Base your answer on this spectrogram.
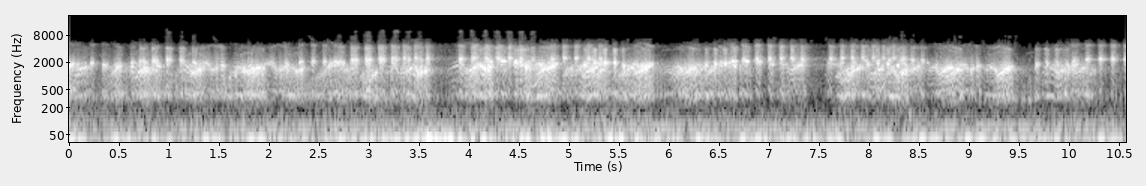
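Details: Frogs singing together, a continuous mass of harsh, rapidly pulsed croaks that surge in waves and briefly thin out a few times.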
